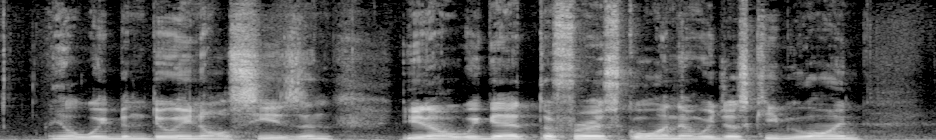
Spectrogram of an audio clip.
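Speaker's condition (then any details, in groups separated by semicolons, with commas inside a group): No condition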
